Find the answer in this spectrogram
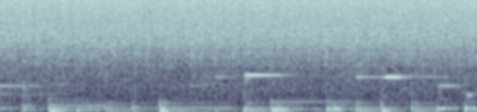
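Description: Heavy rain pouring and splashing onto pavement, a steady hiss. Background music with a low, pulsing bass line plays over it, notes starting about twice a second.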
